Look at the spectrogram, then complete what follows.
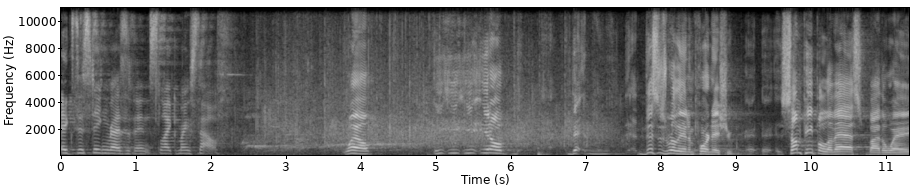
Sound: applause

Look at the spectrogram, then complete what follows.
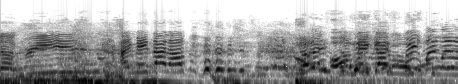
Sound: laughing; girls chattering

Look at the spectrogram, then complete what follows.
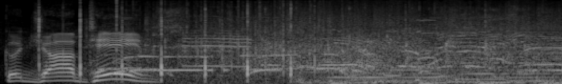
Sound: cheers and applause

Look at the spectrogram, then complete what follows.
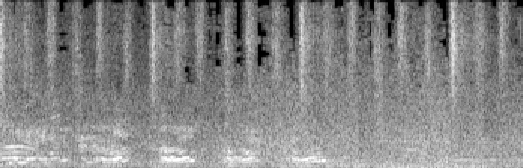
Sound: seal barking

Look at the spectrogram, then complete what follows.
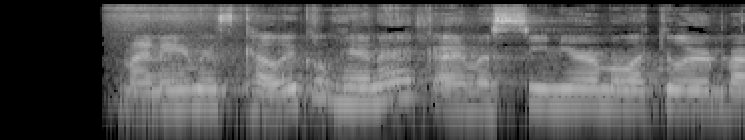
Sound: voiceover

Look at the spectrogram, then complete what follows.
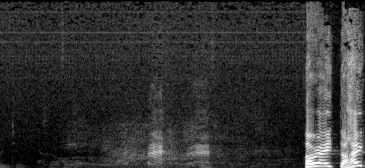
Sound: audience laughs

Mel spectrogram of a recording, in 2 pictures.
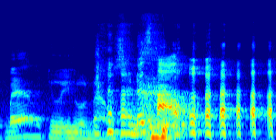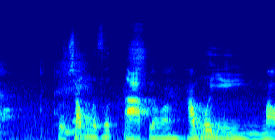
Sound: laughter

